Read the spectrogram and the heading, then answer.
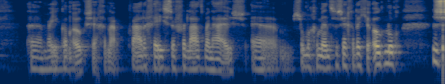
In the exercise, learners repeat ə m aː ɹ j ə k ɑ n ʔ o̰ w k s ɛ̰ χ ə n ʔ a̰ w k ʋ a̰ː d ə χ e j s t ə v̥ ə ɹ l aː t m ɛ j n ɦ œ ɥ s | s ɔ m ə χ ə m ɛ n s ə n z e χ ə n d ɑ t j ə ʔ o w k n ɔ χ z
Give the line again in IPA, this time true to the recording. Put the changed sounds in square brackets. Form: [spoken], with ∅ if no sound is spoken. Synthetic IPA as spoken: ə m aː ɹ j ə k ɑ n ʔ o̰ w k s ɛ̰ χ ə n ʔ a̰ w k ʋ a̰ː d ə χ e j s t ə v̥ ə ɹ l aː t m ɛ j n ɦ œ ɥ s | s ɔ m ə χ ə m ɛ n s ə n z [ɛ] χ ə n d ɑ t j ə ʔ o w k n ɔ χ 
